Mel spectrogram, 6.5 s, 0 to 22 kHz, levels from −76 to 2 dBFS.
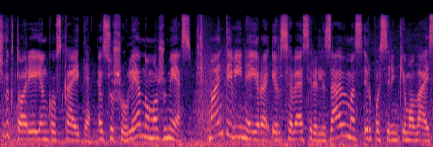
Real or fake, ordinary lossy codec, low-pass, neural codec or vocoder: fake; MP3, 96 kbps; 14.4 kHz; vocoder, 44.1 kHz, 128 mel bands every 256 samples, BigVGAN v2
